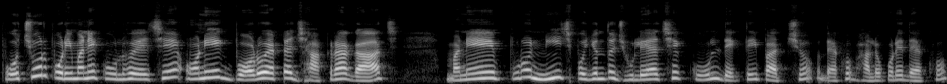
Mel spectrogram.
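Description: A woman's voice: fairly high pitch, animated, moderate pace. A woman narrating a casual mini-vlog outdoors, chatting to viewers in a coaxing show-and-tell way with many little questions. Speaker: vlogger and content creator. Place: outdoor garden.

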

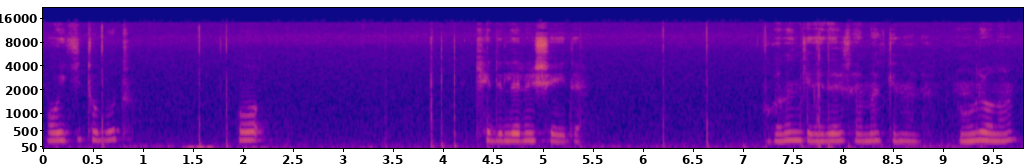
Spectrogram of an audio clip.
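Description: A woman giving let's-play commentary with excitable running reactions to the screen, often dropping into a whisper. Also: medium pitch, unhurried, pauses often, a little hiss or hum. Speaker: gaming video creator.

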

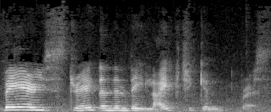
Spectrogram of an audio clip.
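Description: A woman's voice: mid-range voice, takes it slowly, a bit bright. A young woman chatting casually while eating, full of fillers and restarts. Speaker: vlogger. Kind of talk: casual mukbang chat. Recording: echoey room with faint noise.

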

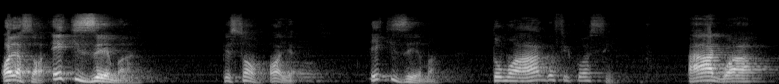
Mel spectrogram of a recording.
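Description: A man's voice: a little high, wildly swooping pitch, slow, long pauses. A man giving an informal classroom lecture, chatty, constantly saying "look" as he points at slides. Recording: echoey lecture hall.

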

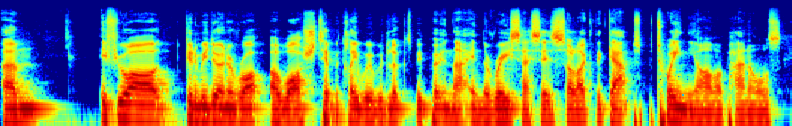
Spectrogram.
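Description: A young man co-hosting a miniature painting critique show in a small studio, explaining techniques in a measured way into a podcast mic. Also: on the low side, flat delivery, a little mellow. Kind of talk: casual feedback chat. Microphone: podcast mic on boom arm.

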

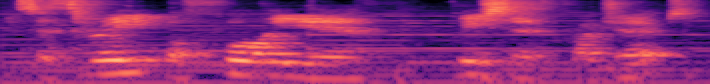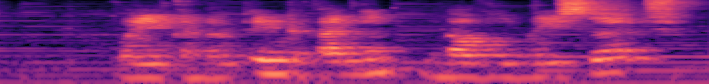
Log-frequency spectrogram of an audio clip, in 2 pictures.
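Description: A man from Lancaster in England, a postdoctoral researcher, giving a brisk, clear explanation to camera. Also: on the high side, steady tone. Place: university lab, indoors. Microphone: camera at a distance. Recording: echoey lab with distant mic, guitar music behind.

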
